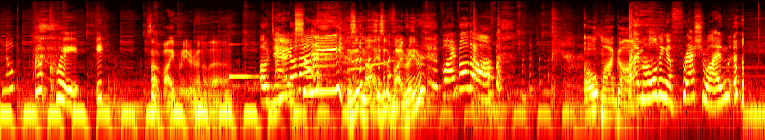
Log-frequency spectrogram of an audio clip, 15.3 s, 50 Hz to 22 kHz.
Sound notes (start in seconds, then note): 4.5 bell rings; 10.9 laughs; 14.4 laughs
